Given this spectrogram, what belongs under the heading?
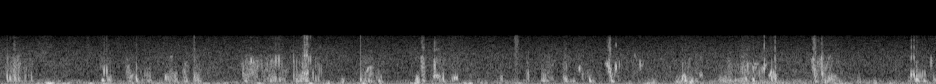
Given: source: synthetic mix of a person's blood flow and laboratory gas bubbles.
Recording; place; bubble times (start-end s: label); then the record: Doppler ultrasound of blood flow; subclavian vein
0.02-0.36 s: bubbles
1.00-1.15 s: bubbles
1.25-1.54 s: bubbles
1.62-1.79 s: bubbles
1.81-1.91 s: bubbles
1.94-2.03 s: bubbles
2.40-3.25 s: bubbles
3.60-3.85 s: bubbles
4.20-4.28 s: bubbles
4.30-4.61 s: bubbles
5.00-5.04 s: bubbles
5.13-5.20 s: bubbles
5.25-5.31 s: bubbles
5.40-5.54 s: bubbles
5.62-5.96 s: bubbles
6.04-6.23 s: bubbles
6.32-6.46 s: bubbles
6.79-7.04 s: bubbles
7.17-7.81 s: bubbles
8.10-8.41 s: bubbles
9.08-9.37 s: bubbles
From the record:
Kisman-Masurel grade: 342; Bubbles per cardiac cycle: rolling drumbeat, 9 or more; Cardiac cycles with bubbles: 100%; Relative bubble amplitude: moderate (0.250 to 0.450); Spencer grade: 3 (all of the cardiac periods contain showers or single bubble signals, but not dominating or overriding the cardiac motion signals); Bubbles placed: anywhere in the cardiac cycle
